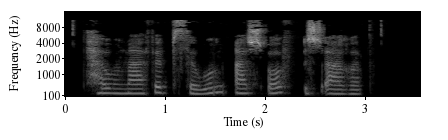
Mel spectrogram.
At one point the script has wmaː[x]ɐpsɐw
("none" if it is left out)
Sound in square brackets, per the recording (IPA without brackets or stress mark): f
